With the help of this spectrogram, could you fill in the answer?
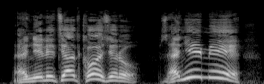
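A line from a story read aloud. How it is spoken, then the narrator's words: Roaring shout. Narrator (Russian): взревел я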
